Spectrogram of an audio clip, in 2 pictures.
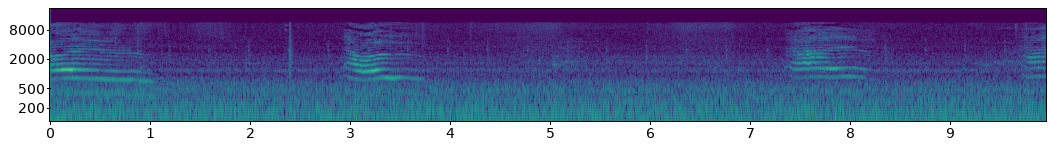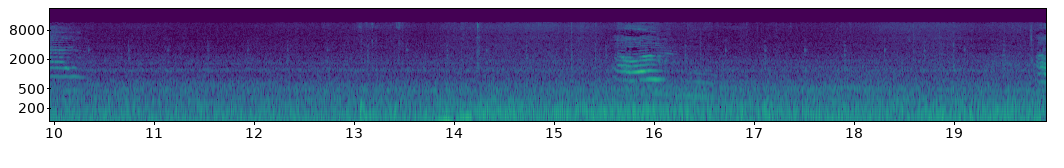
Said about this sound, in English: We got the wrong cat, maybe.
